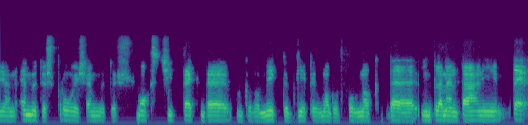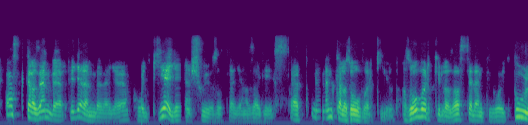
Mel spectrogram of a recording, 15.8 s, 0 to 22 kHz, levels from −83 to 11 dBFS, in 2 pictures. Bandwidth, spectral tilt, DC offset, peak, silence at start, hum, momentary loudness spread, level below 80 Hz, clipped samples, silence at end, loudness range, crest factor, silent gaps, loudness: 7.8 kHz; -5.5 dB/octave; under 0.1%; -2 dBFS; 0 s; none; 14 LU; -60 dBFS; under 0.1%; 0 s; 5 LU; 18 dB; none; -19 LUFS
